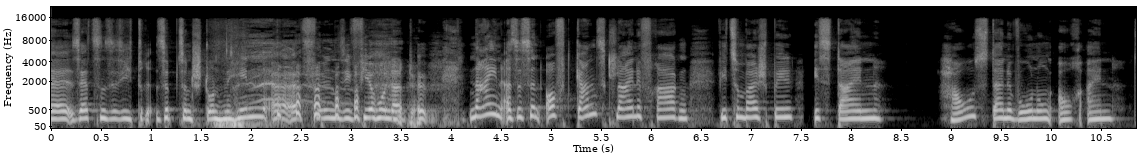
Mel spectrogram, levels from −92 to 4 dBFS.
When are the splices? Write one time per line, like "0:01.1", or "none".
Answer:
0:07.5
